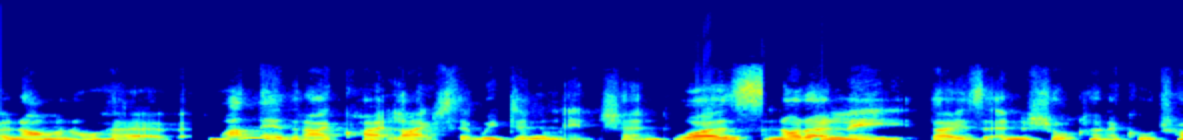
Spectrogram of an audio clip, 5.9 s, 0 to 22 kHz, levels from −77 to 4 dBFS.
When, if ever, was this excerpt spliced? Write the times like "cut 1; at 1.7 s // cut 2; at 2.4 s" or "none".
cut 1; at 0.9 s // cut 2; at 3.8 s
